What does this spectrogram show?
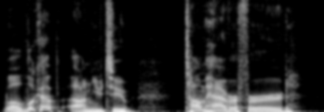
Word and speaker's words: Haverford: Haver, Haver Ford, like Henry.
